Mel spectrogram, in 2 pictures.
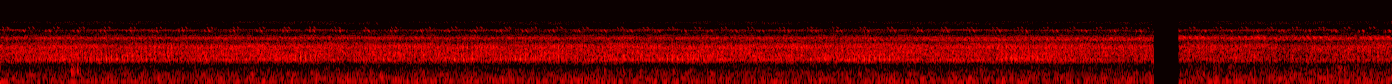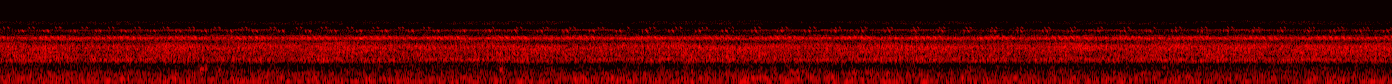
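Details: Continuous shrill insect chorus, an even buzzing sheet of sound with a fast pulsing trill on top. A brief total dropout interrupts it near the middle before the chorus returns.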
